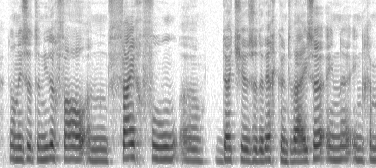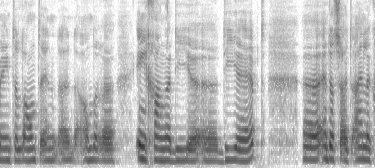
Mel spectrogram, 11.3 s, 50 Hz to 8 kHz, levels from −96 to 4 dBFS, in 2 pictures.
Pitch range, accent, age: 185-215 Hz, Dutch, 50-69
